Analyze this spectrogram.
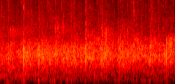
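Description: A crowd applauds steadily, a dense wash of many hands clapping at once with scattered sharper claps poking through, holding an even, moderate loudness throughout with no voices.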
